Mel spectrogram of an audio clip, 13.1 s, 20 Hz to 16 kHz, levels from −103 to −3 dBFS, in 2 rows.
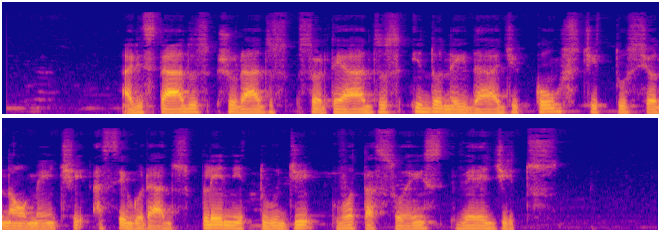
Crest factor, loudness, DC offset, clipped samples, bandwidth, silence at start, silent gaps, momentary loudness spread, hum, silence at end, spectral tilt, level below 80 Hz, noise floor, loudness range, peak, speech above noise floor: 20 dB; -27 LUFS; under 0.1%; under 0.1%; 11 kHz; 0.05 s; none; 12 LU; none; 1.15 s; -7.5 dB/octave; -42 dBFS; -70 dBFS; 4 LU; -8 dBFS; 44 dB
